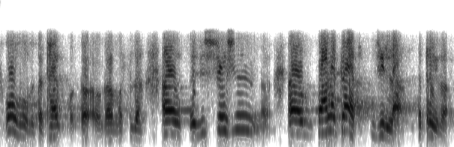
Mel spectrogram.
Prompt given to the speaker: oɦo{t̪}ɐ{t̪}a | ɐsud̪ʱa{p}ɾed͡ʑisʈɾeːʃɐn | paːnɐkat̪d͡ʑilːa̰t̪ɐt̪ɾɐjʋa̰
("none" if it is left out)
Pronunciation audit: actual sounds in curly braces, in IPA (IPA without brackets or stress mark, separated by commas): t̪, t̪ʰ, none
